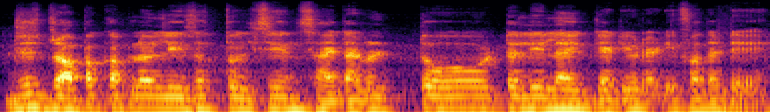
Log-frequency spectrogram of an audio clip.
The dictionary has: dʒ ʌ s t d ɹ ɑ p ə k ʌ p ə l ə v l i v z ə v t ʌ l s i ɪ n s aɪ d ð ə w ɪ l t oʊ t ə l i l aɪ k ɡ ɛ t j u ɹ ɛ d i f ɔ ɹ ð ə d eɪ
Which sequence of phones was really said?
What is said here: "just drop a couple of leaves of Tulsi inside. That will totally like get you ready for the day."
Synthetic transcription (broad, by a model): dʒ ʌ s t d ɹ ɑ p ə k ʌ p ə l ə v l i z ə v t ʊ l s i ɪ n s aɪ d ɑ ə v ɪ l t oʊ t ə l i l aɪ k ɡ ɛ t j u ɹ ɛ d i f ɔ ɹ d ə d eɪ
